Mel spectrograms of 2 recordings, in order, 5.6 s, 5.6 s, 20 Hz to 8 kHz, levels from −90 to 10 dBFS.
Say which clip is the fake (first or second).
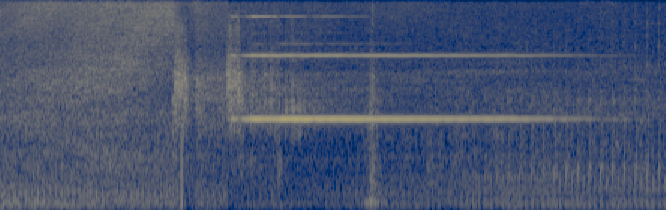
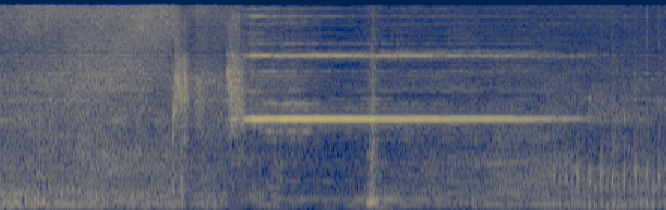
second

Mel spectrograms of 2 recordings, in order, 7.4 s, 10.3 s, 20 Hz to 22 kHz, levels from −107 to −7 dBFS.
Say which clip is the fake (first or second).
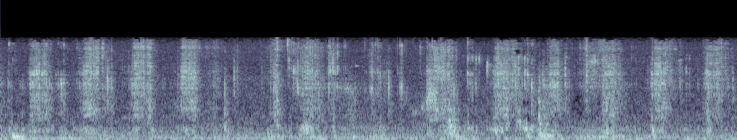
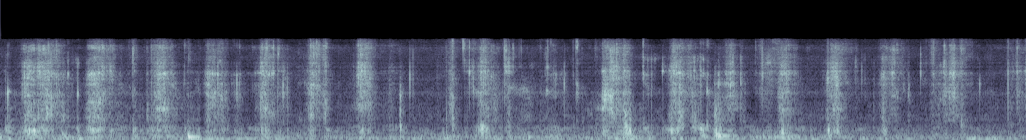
second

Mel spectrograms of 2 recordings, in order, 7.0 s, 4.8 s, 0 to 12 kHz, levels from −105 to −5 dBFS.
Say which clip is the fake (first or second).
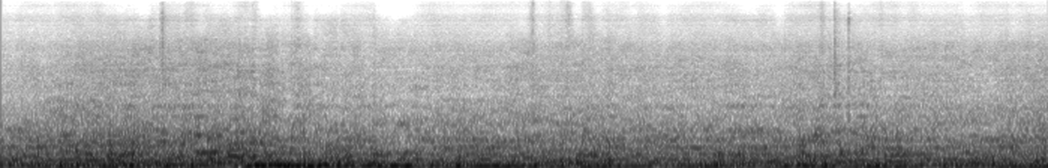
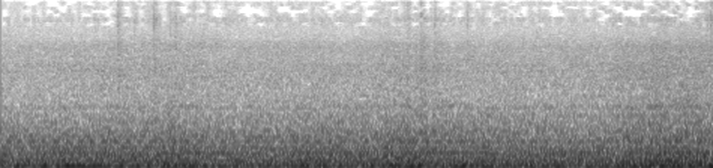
first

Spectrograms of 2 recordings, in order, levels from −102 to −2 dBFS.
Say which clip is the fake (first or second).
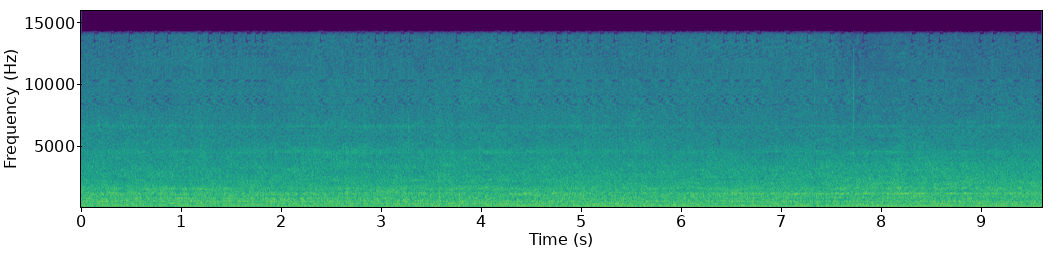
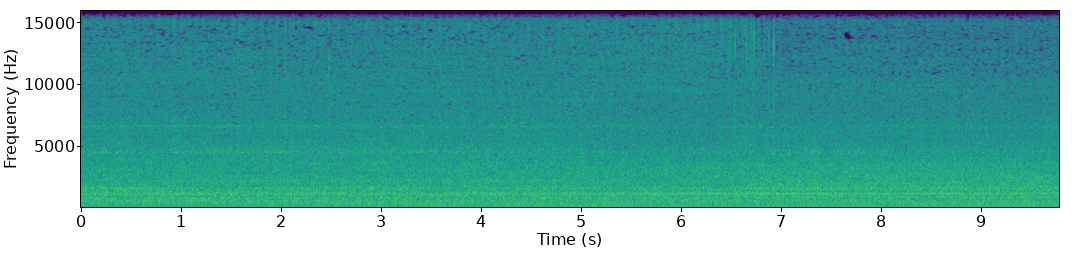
first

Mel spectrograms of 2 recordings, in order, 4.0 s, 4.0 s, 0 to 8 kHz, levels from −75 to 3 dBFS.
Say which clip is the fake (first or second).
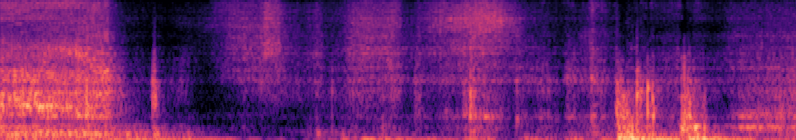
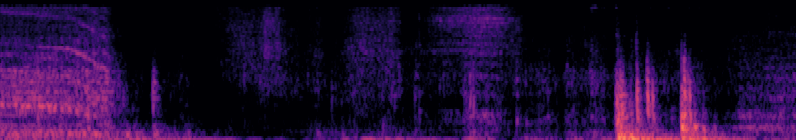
first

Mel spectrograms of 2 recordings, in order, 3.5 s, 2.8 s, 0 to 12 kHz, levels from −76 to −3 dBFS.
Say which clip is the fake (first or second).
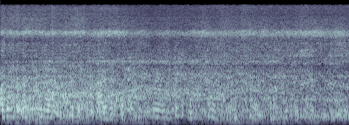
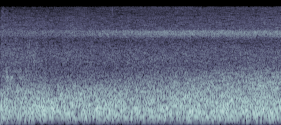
first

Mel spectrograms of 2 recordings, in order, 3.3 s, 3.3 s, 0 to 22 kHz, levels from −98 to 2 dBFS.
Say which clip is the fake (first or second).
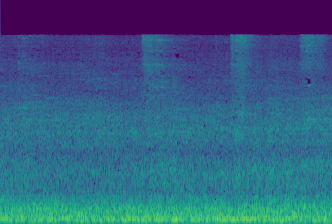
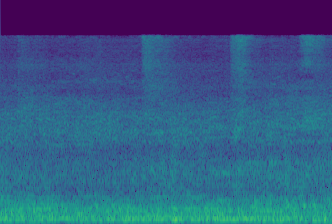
second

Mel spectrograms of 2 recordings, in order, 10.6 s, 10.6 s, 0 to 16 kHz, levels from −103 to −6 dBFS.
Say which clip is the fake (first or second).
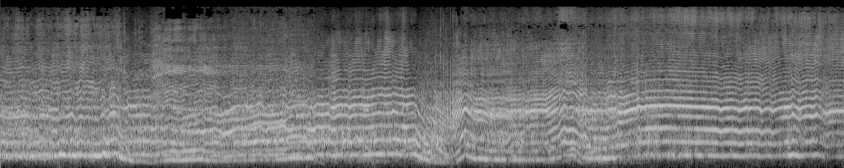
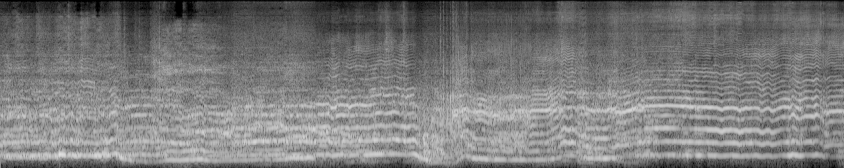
second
